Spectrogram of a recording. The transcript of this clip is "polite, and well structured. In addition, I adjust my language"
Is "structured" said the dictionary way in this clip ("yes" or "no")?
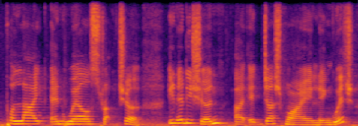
no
